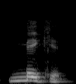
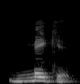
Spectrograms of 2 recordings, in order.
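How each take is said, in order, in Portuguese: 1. As duas palavras são unidas em uma só. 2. As duas palavras são unidas em uma só.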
